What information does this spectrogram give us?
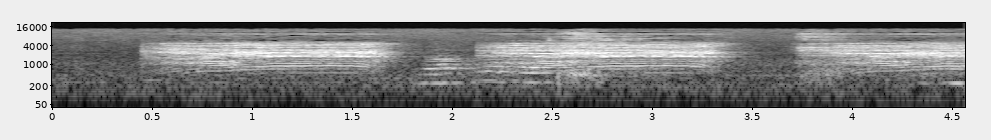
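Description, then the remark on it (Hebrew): A toy cow, pressed to make it moo, moos three times in a row, each moo a loud, buzzy, drawn-out electronic call separated by brief pauses, with no talking over it. “את רוצה שאני אלחץ עליה? שהיא תעשה מו? שהיא תגאה?”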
